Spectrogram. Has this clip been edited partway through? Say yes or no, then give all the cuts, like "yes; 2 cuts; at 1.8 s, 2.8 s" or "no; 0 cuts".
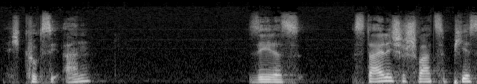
no; 0 cuts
